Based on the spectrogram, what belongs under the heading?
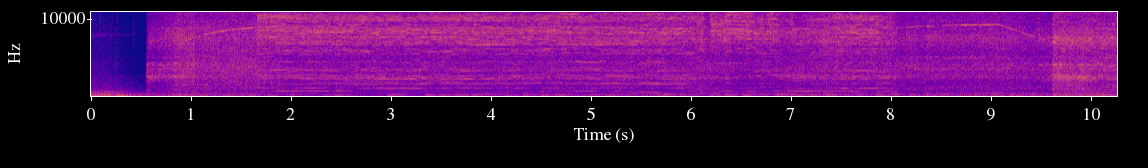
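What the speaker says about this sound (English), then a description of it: "I gotta clean these spots where they're gonna be welded so that the weld goes well" A power tool grinds metal spots clean before welding, giving one continuous, loud, close whine that holds steady for about ten seconds with only brief dips.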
